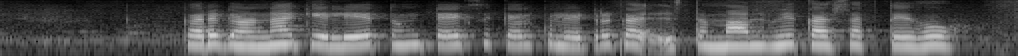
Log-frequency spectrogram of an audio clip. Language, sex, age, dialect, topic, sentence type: Hindi, female, 25-30, Garhwali, banking, statement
